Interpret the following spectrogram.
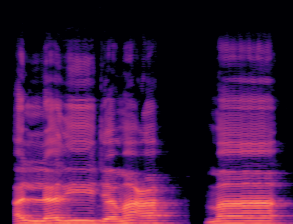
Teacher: زبر والے حرف کے بعد الف مد آیا ہوا ہے، تھوڑا کھینچ کر پڑھیں گے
